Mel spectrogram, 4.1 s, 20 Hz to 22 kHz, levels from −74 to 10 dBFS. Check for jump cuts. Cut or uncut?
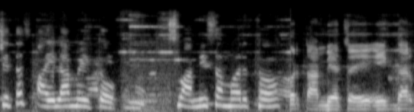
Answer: cut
